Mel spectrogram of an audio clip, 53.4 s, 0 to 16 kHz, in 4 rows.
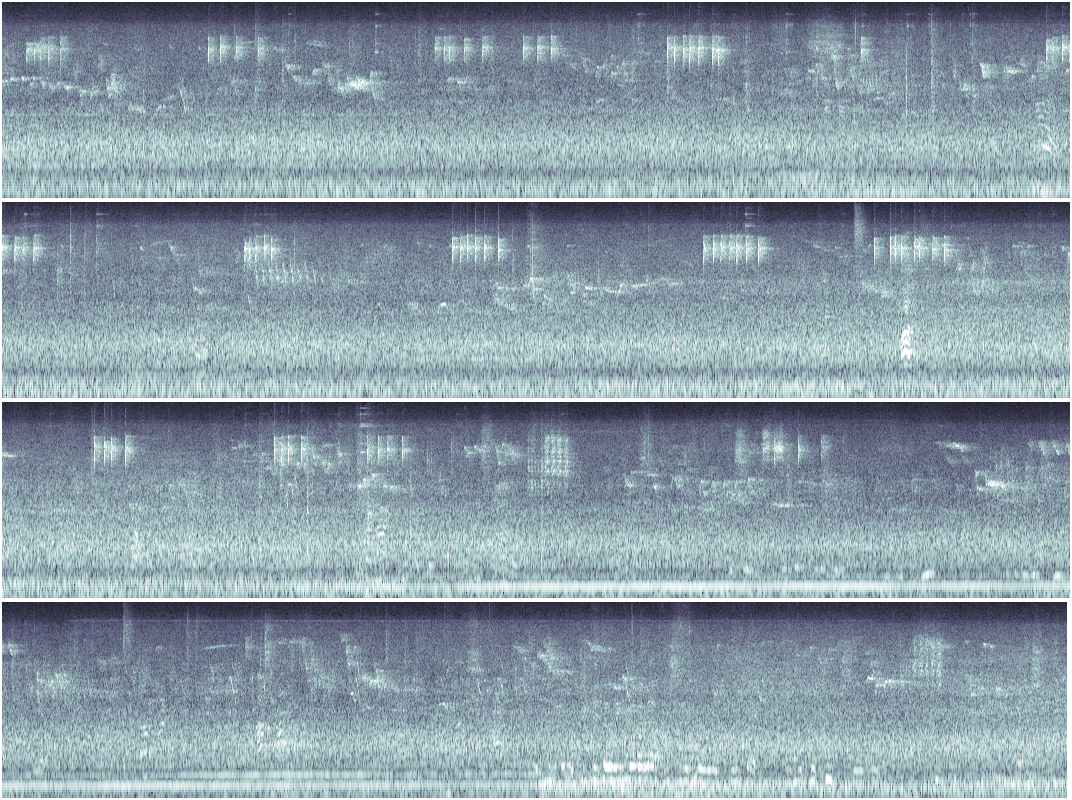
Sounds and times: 0.0s birds 53.3s
0.0s cars 53.3s

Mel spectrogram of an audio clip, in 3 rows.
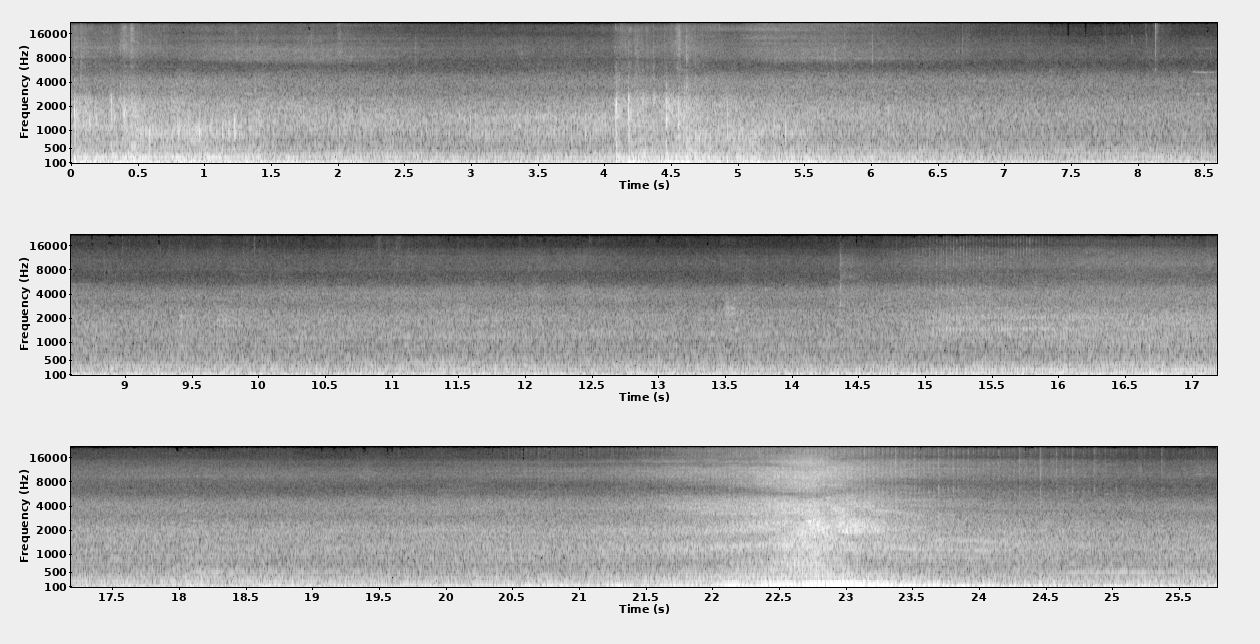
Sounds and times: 0.0s Traffic Sound 11.8s
16.8s Traffic Sound 25.7s

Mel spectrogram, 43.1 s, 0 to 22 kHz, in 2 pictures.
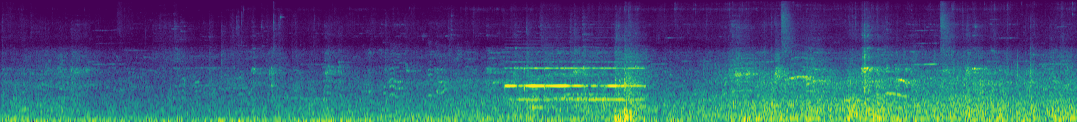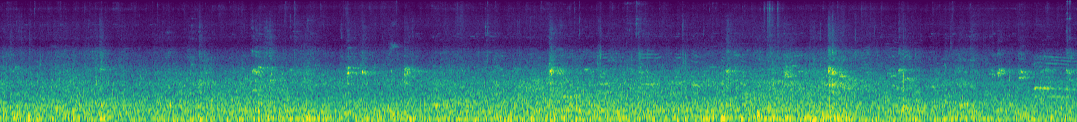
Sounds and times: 0.0s Crowd 43.0s

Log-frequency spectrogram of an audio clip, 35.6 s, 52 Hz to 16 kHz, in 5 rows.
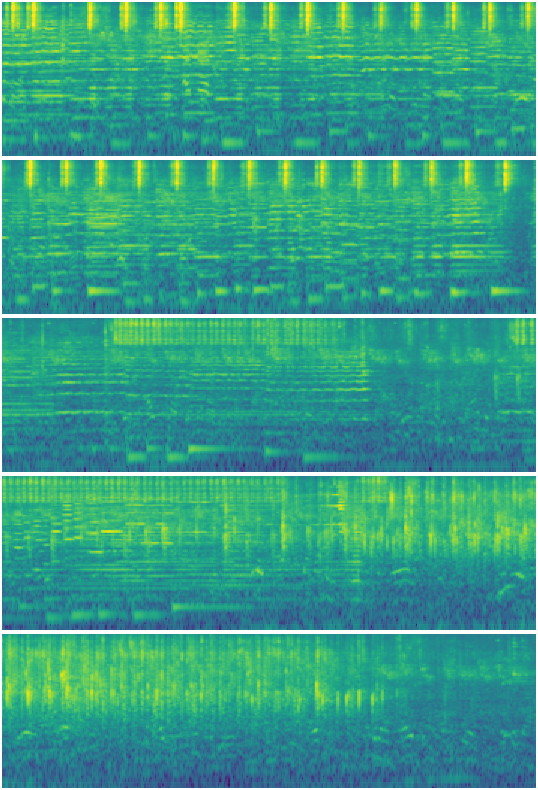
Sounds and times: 0.0s horse carriage 14.9s
0.0s street music 30.3s
0.0s city tour lecture 35.6s
0.0s people 35.6s
15.6s horse carriage 27.0s

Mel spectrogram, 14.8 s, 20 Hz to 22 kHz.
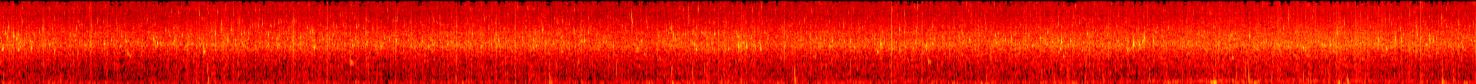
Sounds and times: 10.0s rain shower 14.7s

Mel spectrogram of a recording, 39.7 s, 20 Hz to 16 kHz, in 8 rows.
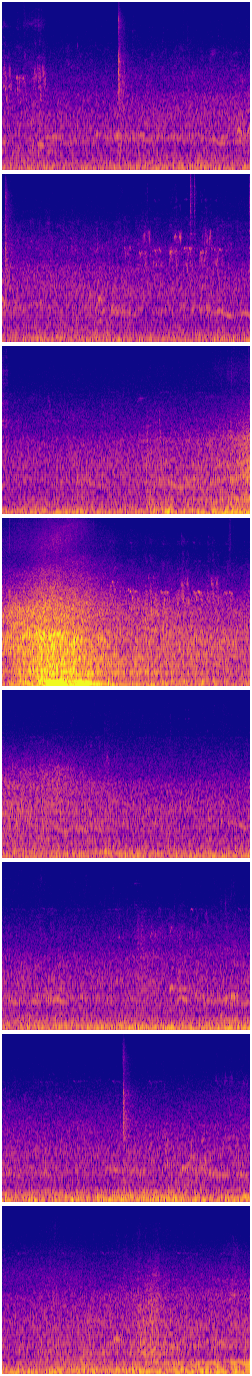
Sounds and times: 0.0s Birds singing 11.1s
9.8s Traffic Sound 39.6s

